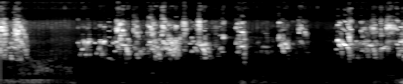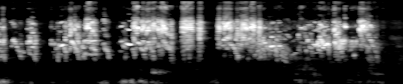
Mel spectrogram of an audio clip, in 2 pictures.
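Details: Budgie family chirping in bursts: several seconds of scratchy, squawky warbling chatter broken by short silences, with soft low thumps between phrases.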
